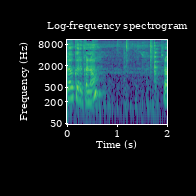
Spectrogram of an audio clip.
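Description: Wire whisk stirring thick cake batter in a glass bowl: a soft scraping swish with a few light clicks of the wire against the glass.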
